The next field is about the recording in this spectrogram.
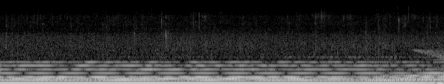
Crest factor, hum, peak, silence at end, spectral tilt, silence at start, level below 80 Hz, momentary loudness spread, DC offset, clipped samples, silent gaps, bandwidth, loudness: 8 dB; none; -6 dBFS; 0 s; -9 dB/octave; 0 s; -16 dBFS; 1 LU; under 0.1%; under 0.1%; none; 4.3 kHz; -18 LUFS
